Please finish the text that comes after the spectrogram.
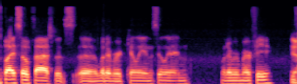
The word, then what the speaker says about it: Cillian: call him San before but his name is Killian because I've heard him say his own name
